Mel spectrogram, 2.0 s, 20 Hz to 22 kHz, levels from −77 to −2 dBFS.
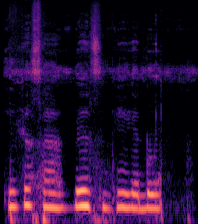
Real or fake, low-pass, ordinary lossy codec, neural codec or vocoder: fake; none; none; codec, 44.1 kHz, 3.4 kbps, Pupu-Codec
